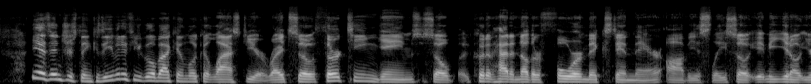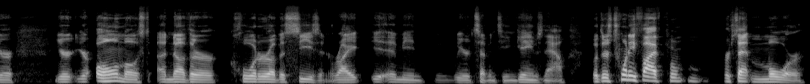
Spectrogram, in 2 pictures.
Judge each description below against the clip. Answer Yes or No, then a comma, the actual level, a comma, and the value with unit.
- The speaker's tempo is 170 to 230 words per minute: Yes, average, 200 wpm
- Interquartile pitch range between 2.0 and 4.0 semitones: No, wide, 5.4 semitones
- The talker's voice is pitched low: Yes, low, 120 Hz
